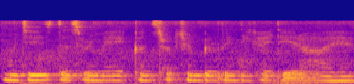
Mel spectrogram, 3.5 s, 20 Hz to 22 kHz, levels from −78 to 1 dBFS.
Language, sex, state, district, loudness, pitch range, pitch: Hindi, female, Arunachal Pradesh, Papum Pare, -15 LUFS, 200-230 Hz, 220 Hz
